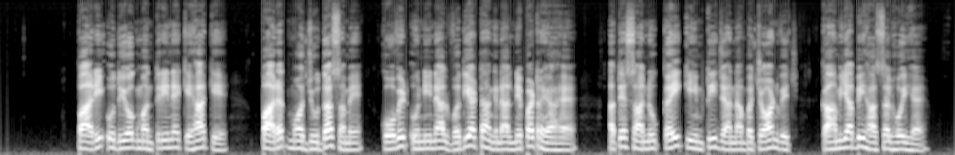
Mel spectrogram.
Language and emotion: Punjabi, neutral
